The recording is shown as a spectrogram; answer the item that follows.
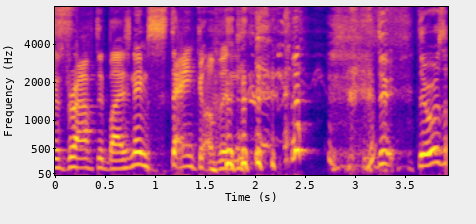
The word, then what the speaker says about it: Stankoven: It's Stankoven. That's Stankoven. – It's spelled Stankoven.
